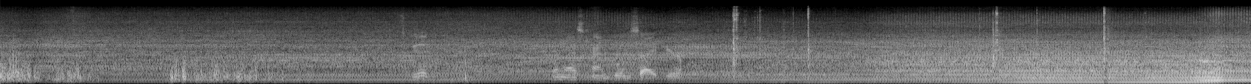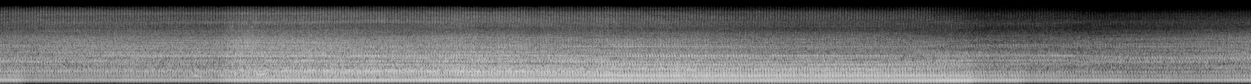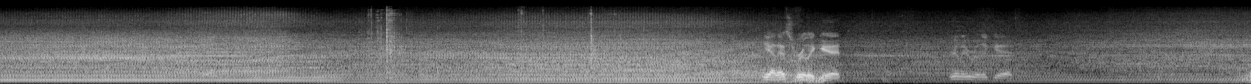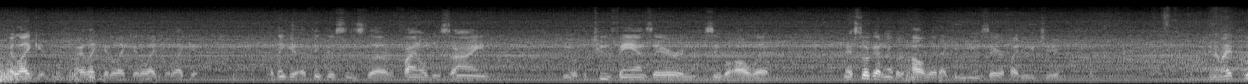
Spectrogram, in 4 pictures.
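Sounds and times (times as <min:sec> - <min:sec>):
generator engine running: 0:00.0 - 0:50.0
latches clicking: 0:07.3 - 0:08.2, 0:28.6 - 0:29.2.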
